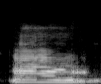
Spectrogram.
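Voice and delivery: ordinary talk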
